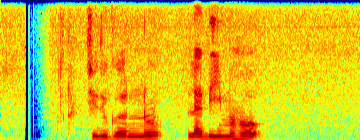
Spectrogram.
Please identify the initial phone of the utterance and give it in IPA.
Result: s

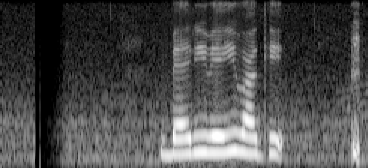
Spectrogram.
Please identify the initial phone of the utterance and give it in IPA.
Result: b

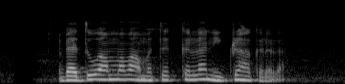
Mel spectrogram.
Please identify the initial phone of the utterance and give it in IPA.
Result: ʋ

